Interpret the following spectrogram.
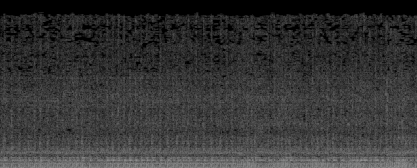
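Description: Small two-stroke portable generator engine running at a steady speed, its throttle held by a mechanical governor.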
